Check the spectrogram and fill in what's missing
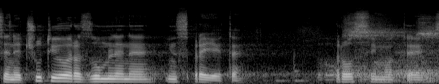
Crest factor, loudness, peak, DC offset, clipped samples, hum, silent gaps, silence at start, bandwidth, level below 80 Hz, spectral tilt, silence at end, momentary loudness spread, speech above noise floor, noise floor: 16 dB; -24 LUFS; -8 dBFS; under 0.1%; under 0.1%; none; none; 0 s; 14 kHz; -62 dBFS; -5 dB/octave; 0 s; 13 LU; 22 dB; -46 dBFS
